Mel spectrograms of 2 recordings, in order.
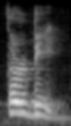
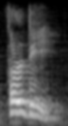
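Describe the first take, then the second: The two takes are said the same way.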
